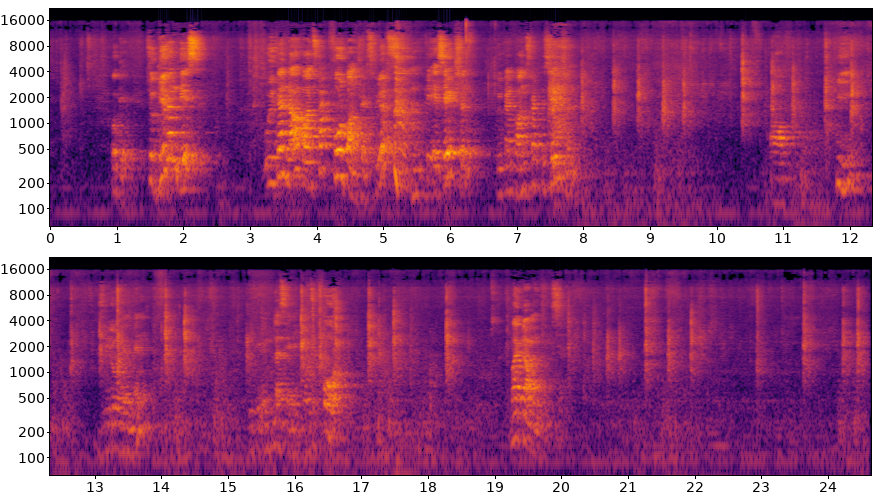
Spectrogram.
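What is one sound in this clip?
A man lectures calmly in a room with a slight echo.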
